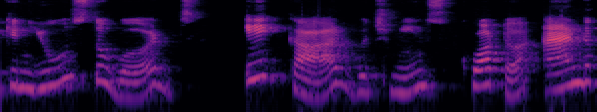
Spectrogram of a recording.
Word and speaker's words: quart: q-u-a-r-t means quarter car it's pronounced as car like the car we drive car okay now how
